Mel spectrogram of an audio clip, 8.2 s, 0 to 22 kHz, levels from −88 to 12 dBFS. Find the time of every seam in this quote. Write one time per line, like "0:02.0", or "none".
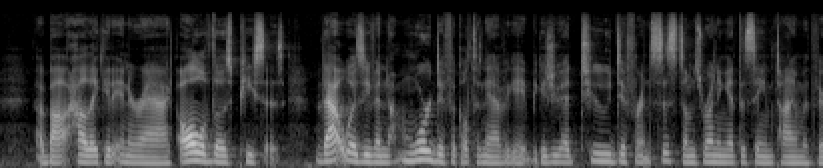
0:01.7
